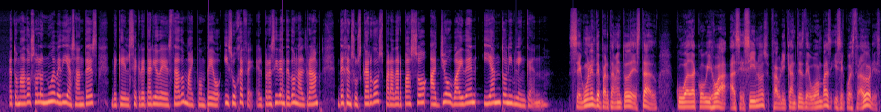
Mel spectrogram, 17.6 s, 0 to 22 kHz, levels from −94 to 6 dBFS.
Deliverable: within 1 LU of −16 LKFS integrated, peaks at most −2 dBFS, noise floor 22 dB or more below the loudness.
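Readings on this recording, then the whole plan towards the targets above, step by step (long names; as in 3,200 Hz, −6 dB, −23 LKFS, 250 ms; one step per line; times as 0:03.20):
number of clicks 4; integrated loudness −23.5 LKFS; sample peak −7.5 dBFS; target loudness −16.0 LKFS
→ click removal
level +7.5 dB
brickwall limiter −2 dBFS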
